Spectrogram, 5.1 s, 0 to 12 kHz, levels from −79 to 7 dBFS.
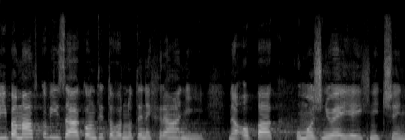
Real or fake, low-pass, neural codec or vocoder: fake; 10.8 kHz; vocoder, 24 kHz, 100 mel bands, Vocos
